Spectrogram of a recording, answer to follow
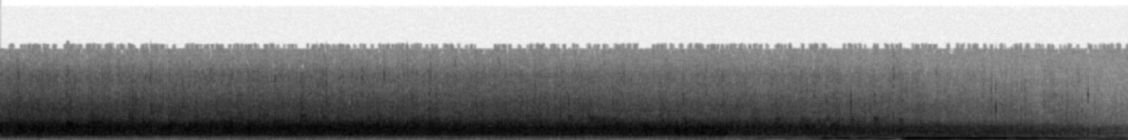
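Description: A large congregation applauding steadily. Sustained keyboard chords come in about ten seconds in and grow louder as the clapping thins toward the end.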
